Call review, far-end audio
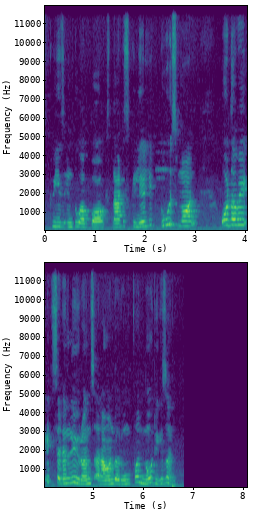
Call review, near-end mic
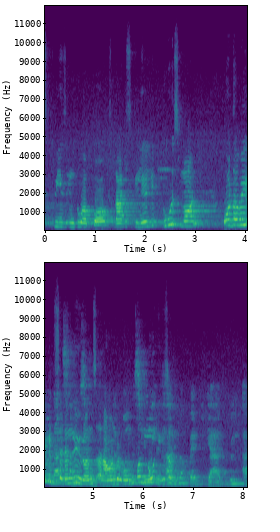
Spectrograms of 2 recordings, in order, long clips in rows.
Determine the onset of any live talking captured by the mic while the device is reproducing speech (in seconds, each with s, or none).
3.9 s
